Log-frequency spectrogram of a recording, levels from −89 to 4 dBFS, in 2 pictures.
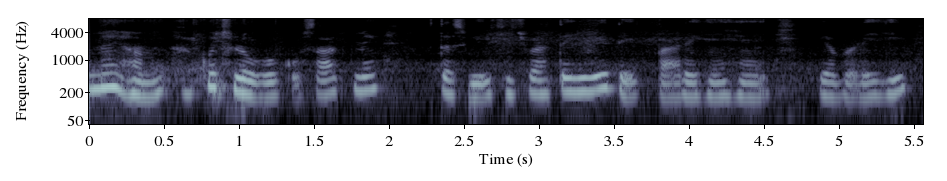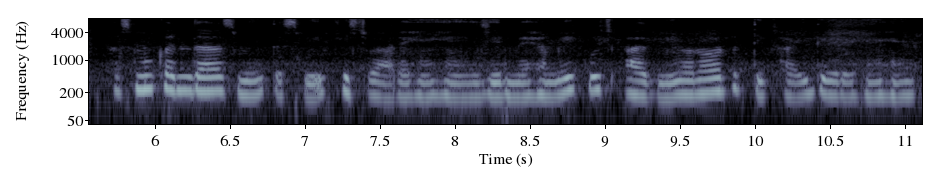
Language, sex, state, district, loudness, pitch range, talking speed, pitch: Maithili, female, Bihar, Saharsa, -38 LUFS, 165-215 Hz, 185 wpm, 180 Hz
